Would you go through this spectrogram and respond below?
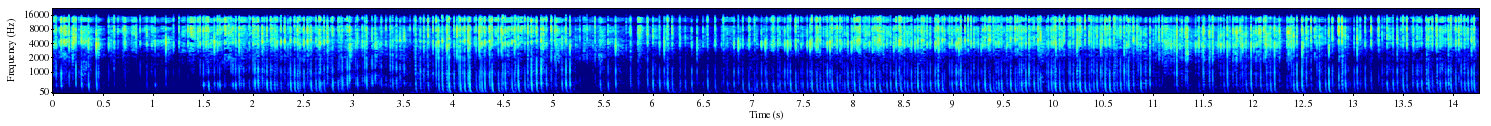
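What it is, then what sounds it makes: Artificial plastic apple. An artificial plastic green apple is tapped fast in a lo-fi recording made without a microphone. The result is a dense, continuous stream of bright, rattly clicks with a steady crinkly hiss and very little low end, dipping briefly near 5 seconds.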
